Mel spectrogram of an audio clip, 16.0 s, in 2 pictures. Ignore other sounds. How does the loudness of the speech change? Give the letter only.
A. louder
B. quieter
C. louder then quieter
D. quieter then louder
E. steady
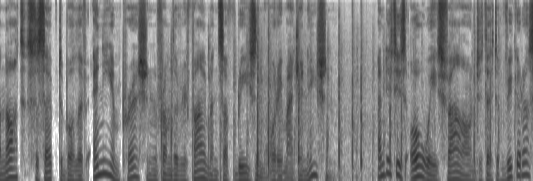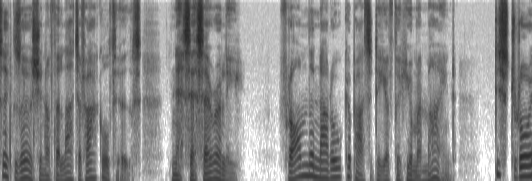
E.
